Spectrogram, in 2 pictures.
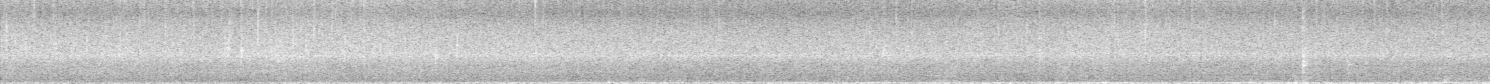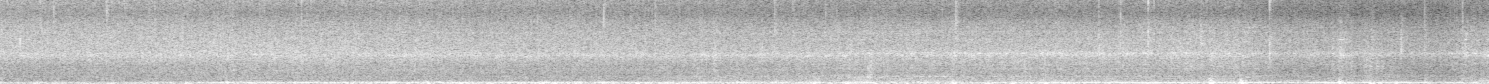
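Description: Heavy rain falling on an open-air narrow-gauge railway carriage, with a steady hiss of rain. A low rumble grows louder through the second half as the train gets under way.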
